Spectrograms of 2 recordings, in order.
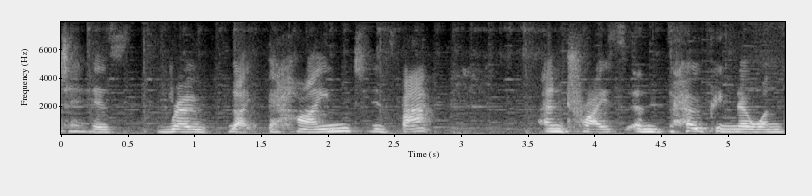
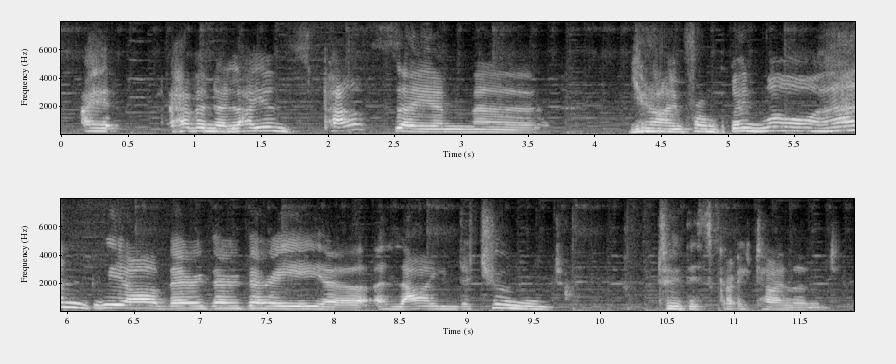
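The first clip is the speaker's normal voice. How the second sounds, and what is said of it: Put-on character accent. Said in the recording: “I like how you talk. That's a nice accent.”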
